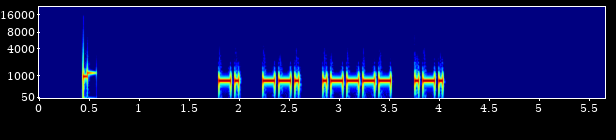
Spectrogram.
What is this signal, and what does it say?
Morse code, heard as a keyed tone, about 30 wpm, spaced as for 22 wpm, 700 Hz. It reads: NG1R
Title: USA Call Signs - 4 Characters - 2x Character Spacing - 30wpm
